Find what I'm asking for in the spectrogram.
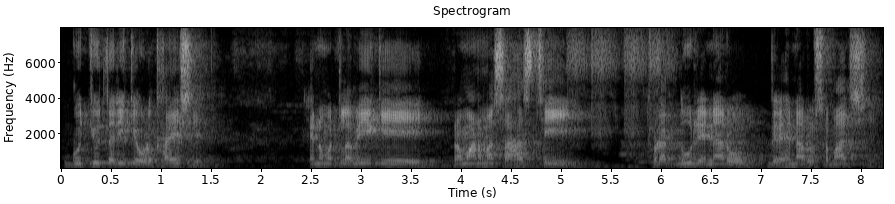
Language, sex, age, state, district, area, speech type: Gujarati, male, 45-60, Gujarat, Amreli, rural, spontaneous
